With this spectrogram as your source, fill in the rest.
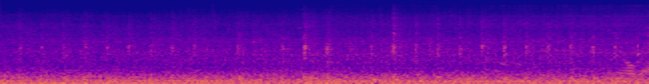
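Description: An old tractor engine runs at a threshing show, a steady loud rhythmic chugging and knocking idle that carries on without a break, close by.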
